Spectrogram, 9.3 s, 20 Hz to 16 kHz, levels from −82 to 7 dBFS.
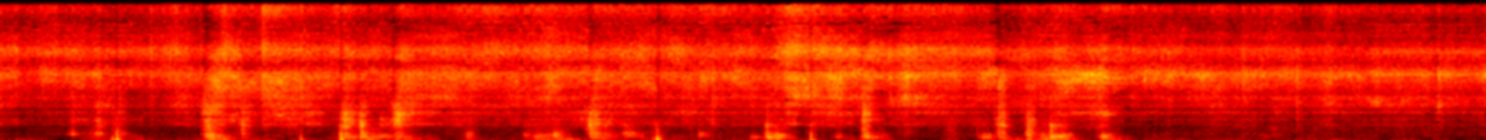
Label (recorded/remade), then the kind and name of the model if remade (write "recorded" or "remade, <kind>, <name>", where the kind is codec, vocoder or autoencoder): remade, codec, DAC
